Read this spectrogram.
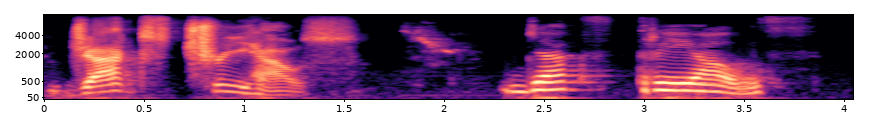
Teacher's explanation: instead of saying three, give me a CHR. Remember, the TR is a CHR.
